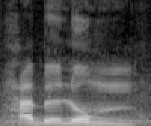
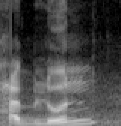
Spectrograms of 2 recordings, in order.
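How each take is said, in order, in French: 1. Le mot se termine par un son m. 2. Le mot se termine par un son n. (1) "on dit hablum. On va directement sur mim" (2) "On ne dit pas hablun"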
